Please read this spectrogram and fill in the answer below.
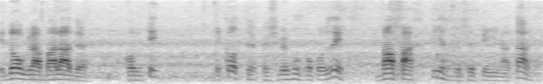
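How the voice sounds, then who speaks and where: Over noticeable background noise, a man speaks at a medium pitch and moderate pace with ordinary pitch variation, big swings in loudness and long, frequent pauses. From Grésigne forest area, Tarn, southern France. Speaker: storyteller. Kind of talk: oral storytelling performance to live audience.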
